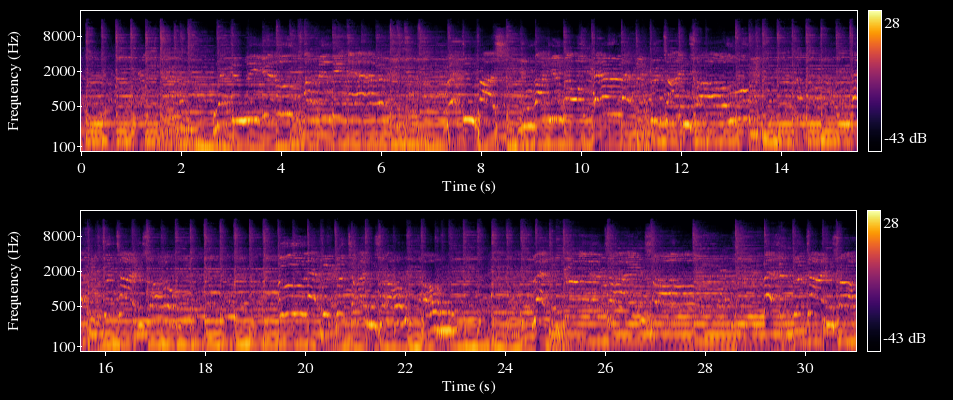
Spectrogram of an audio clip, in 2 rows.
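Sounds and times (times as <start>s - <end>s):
amplified electric guitar: 0.0s - 31.0s
person singing: 2.6s - 6.6s, 19.3s - 23.4s, 24.4s - 31.0s.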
